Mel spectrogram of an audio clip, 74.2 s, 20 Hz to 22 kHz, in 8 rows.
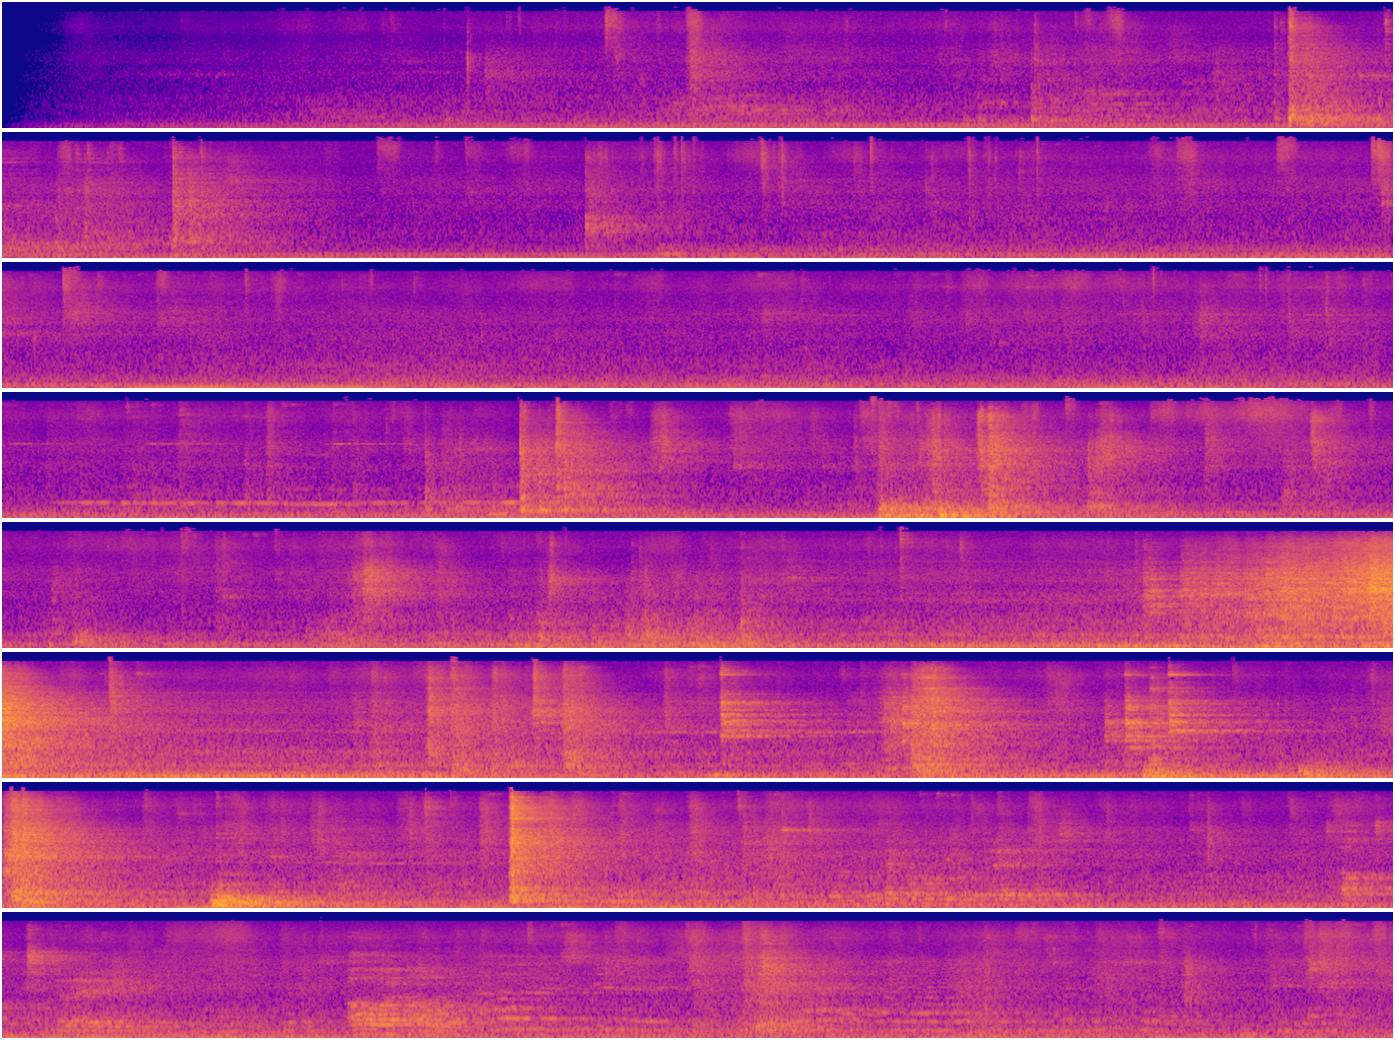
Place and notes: Cleaning the gallery before the opening of the exhibition.
Ústí nad Labem-město, Czech Republic, 12 September 2012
